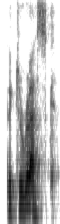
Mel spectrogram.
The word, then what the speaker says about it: picturesque: the last one a picture picture picturesque picture first syllable picturesque okay so in in the in the last example in the last blue box we are seeing some suffixes that somehow attract the primary stress onto them okay and i'm going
